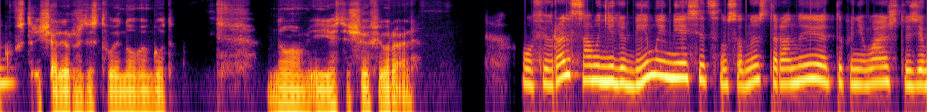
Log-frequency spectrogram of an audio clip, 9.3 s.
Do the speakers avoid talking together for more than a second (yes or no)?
yes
